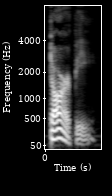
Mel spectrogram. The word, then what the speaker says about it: Derby: And the word spelled D-E-R-B-Y is Derby in the US, but is Darby in Britain.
